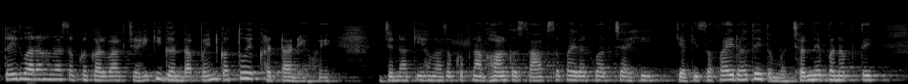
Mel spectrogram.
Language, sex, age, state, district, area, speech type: Maithili, female, 18-30, Bihar, Darbhanga, rural, spontaneous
